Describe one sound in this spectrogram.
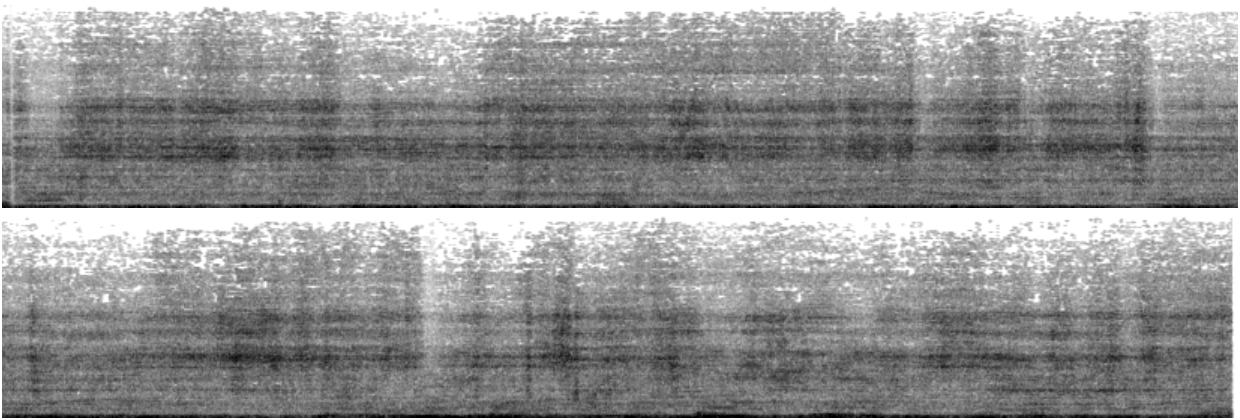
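An air pump hisses steadily.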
